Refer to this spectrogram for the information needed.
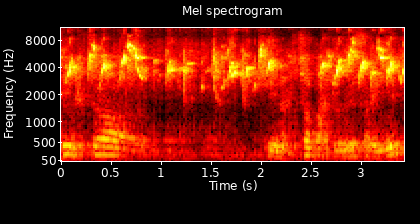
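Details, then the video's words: European goldfinch in a cage gives a fast, liquid twitter of high tinkling notes and short trills, with lower voice-like buzzy tones underneath at times; a breeding-stimulation recording, possibly with a canary. "تغريدة المقنين بتبتة تزاوج حسون بتبتة لتحفيز الحسون"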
